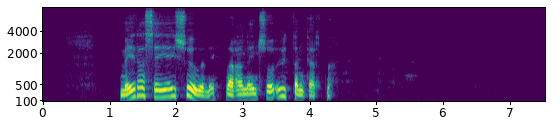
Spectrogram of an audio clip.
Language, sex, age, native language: Icelandic, male, 40-49, Norwegian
